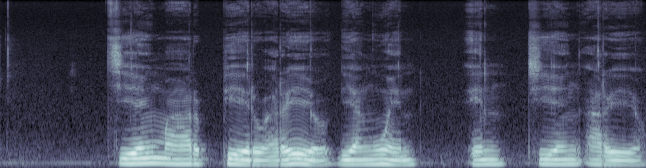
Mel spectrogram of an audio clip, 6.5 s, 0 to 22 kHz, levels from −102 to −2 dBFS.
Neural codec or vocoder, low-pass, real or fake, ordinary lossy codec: none; none; real; none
